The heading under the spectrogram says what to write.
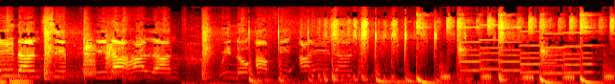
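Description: A reggae song plays loud, with a sung vocal line over steady bass and drum hits, then bright keyboard chords stabbing in a bouncy rhythm.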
